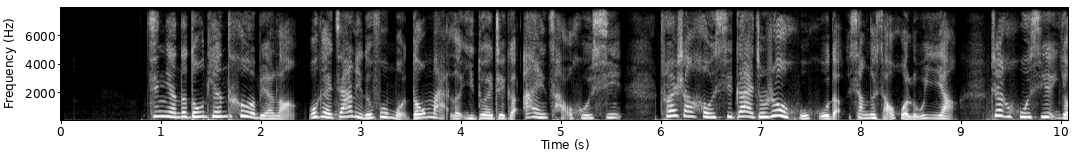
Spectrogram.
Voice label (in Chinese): 卖货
